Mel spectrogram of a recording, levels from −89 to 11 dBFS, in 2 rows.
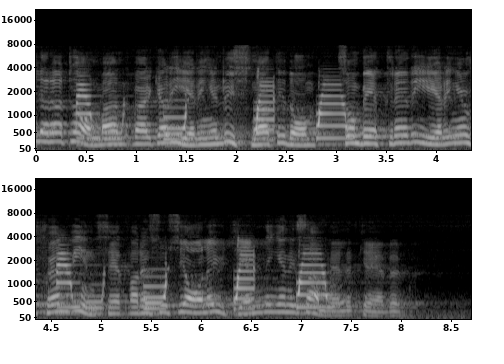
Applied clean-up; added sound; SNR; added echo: none; Guitar; 4 dB; reverberation time 2.6 s.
